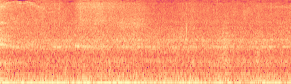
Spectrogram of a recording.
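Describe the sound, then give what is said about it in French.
A train braking again on its way to Paris, heard as a steady, heavy low rumble with a faint hiss above it, holding loud and even for the whole few seconds with no voices. “Le train a de nouveau freiné. C'est fort.”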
